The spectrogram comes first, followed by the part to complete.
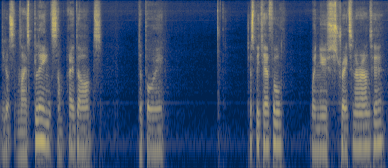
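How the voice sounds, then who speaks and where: A man's voice: on the low side, steady tone, a little slow, pauses often, rough recording. A man hosting a live stream, giving casual, friendly feedback on animation and acting out the movements as he explains. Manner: friendly, joking asides to chat.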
